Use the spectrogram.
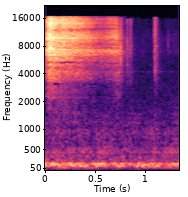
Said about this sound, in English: I own this Hal's seltzer that I was going to open on the air because I thought it would be a satisfying sound.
